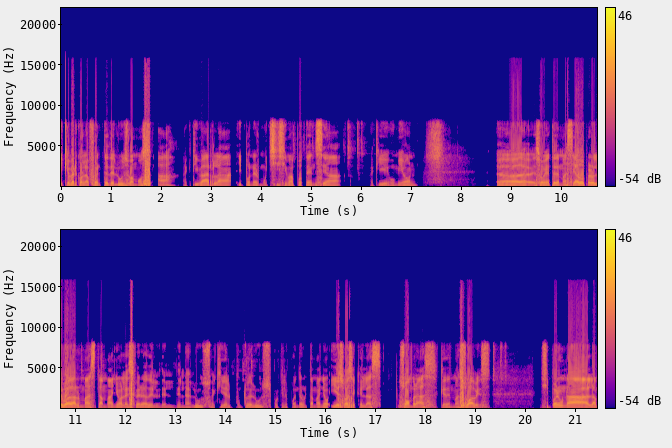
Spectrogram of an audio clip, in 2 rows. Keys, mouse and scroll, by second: 2.0-3.1 drag, 4.1-5.7 drag, 7.0-8.8 drag, 12.4 ctrl+s.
